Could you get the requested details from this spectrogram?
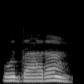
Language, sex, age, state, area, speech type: Goan Konkani, female, 45-60, Goa, rural, spontaneous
